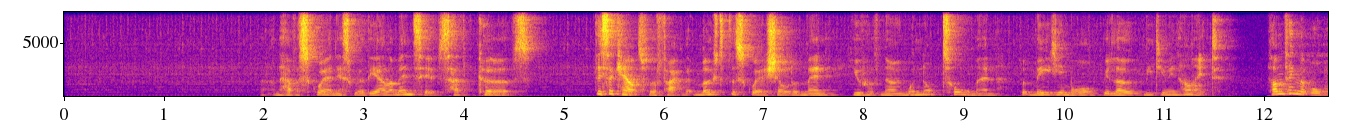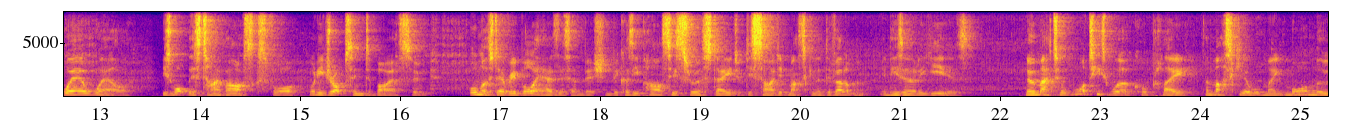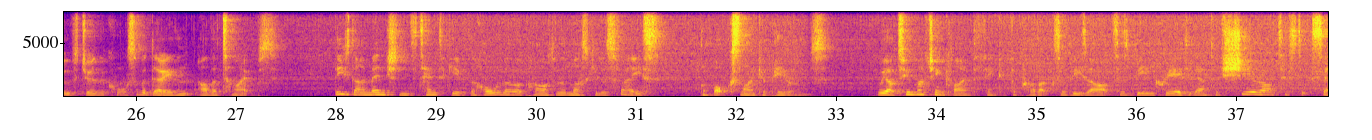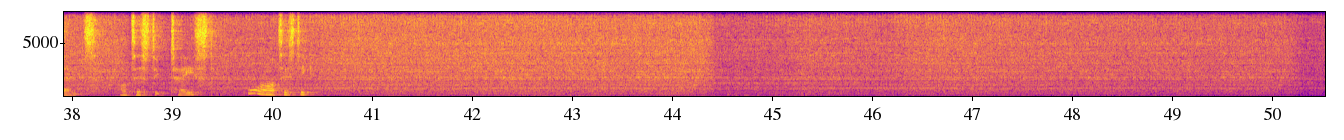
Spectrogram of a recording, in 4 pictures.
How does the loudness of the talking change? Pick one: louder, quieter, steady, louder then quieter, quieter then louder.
steady.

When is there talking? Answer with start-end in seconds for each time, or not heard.
1.9-40.4.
